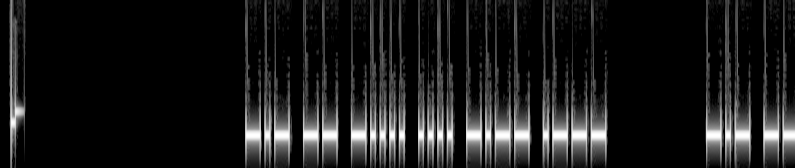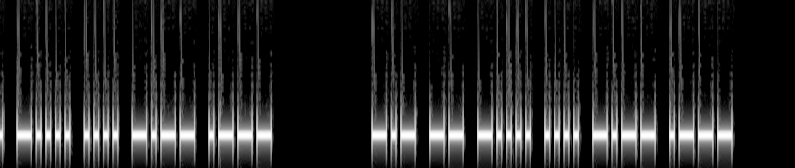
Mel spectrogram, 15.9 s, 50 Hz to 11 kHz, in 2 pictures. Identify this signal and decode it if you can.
Morse code, heard as a keyed tone, about 25 wpm, 700 Hz. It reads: KM6HYJ KM6HYJ KM6HYJ
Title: USA Call Signs - 6 Characters - Repeated 3x - 25wpm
